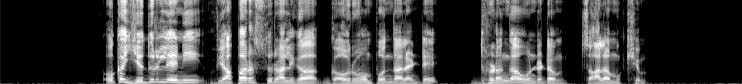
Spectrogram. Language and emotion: Telugu, neutral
